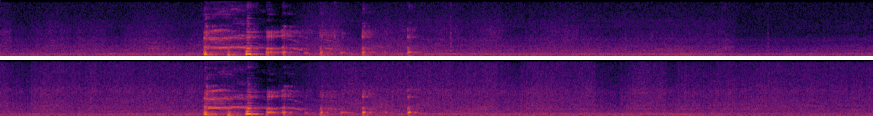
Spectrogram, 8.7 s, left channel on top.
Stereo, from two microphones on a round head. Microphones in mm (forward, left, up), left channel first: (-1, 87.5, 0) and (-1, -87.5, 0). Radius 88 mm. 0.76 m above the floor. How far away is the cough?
About 1.6 m.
